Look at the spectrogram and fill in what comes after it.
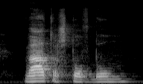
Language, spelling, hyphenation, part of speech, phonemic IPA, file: Dutch, waterstofbom, wa‧ter‧stof‧bom, noun, /ˈʋaː.tər.stɔfˌbɔm/, Nl-waterstofbom.ogg
- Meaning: hydrogen bomb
